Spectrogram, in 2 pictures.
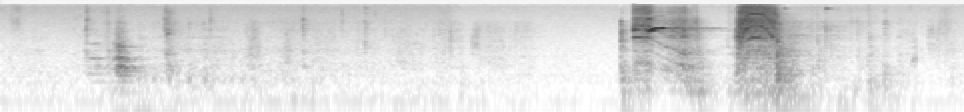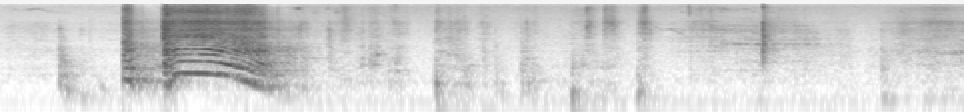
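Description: Cordless drill driving screws through a wooden support strip into the wall in short bursts. The longest burst comes about seven seconds in, with the motor's pitch falling as it runs, followed by light clicks and knocks of handling.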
